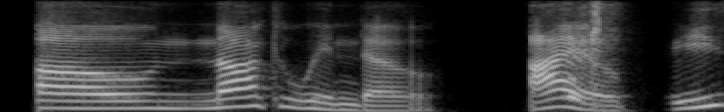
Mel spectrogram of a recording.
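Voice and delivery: put-on old man's voice speaking learner English. Retelling the grandpa repeating English phrases from videos: imitating Gong Gong practicing English. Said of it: "he'd be like".

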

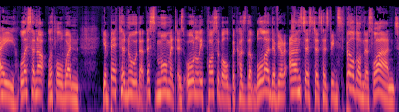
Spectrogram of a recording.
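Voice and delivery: ferocious Scottish voice. Retelling what a talking mushroom said: ferocious Scottish voice. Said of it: "It was a Scotsman".

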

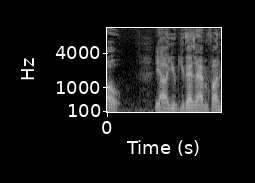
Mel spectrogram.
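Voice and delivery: put-on dry, flat, expressionless delivery. Recounting a character walking in on a playful moment, retelling a deadpan line. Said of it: "he completely deadpans it".

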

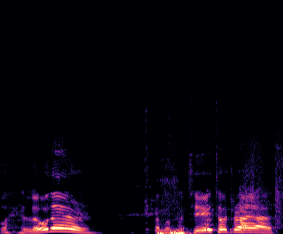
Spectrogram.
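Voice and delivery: put-on Irish accent, squeaky and very high. Player voicing a potato dryad meeting the group, in an irish accent. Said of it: "why are they Irish?".

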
